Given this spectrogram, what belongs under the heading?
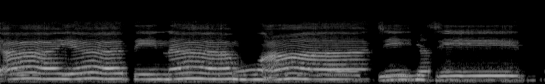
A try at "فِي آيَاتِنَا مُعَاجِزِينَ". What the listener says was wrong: Di sini fi panjang, alis ya. Alis fi-nya. Fi-nya tadi kurang panjang.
